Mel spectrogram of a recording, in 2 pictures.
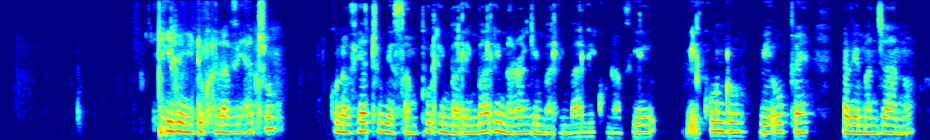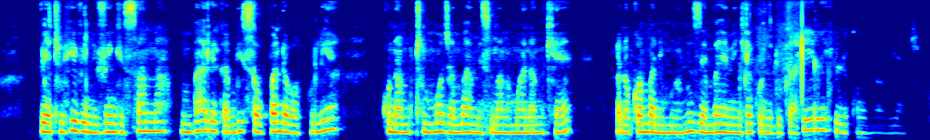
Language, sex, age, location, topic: Swahili, female, 36-49, Kisumu, finance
